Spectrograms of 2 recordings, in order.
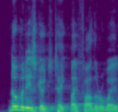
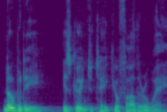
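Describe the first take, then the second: First: Loud, defiant outcry; crying out. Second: Measured, unruffled agreement; calm echo. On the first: Boy defends father against the phantom, crying out. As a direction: cry it out forcefully in defiance. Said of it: "Luca cried". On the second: Phantom turns the boy's words back on him, calm. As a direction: echo the outcry back calmly, without raising the voice. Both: A narrator's reading.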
